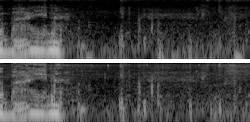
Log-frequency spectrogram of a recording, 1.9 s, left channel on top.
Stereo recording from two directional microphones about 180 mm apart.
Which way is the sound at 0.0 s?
25° left (ahead or behind).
